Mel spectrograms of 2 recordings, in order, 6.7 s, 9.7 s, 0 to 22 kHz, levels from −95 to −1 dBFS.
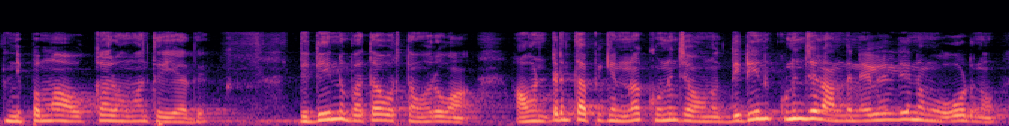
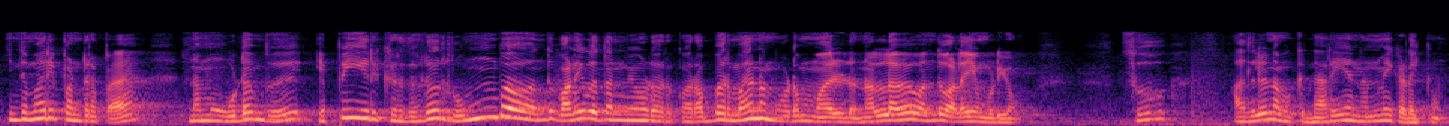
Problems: none marked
